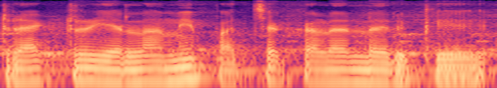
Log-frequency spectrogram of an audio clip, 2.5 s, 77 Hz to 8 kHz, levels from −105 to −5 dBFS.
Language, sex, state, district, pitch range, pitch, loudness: Tamil, male, Tamil Nadu, Namakkal, 105-110 Hz, 105 Hz, -16 LUFS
